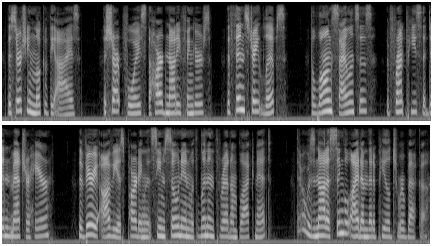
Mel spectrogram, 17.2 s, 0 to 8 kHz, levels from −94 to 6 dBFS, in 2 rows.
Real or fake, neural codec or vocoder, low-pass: real; none; 7.2 kHz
